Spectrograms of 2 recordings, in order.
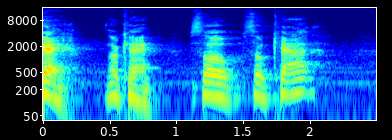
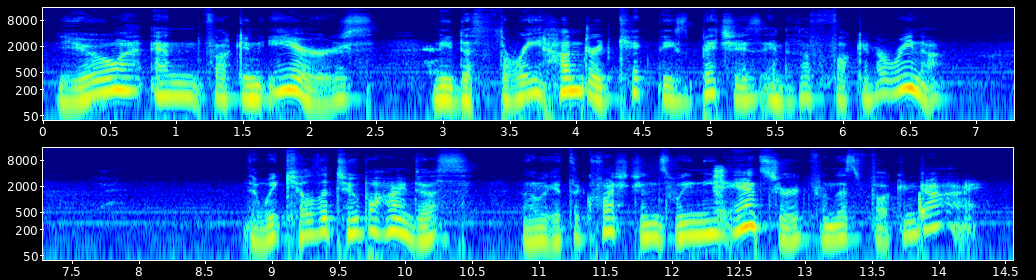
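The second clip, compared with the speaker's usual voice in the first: whispering, much quieter; 5 dB quieter than usual. A character grabs a companion by the head and speaks in their ear, whispering in his ear. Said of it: "whispering in your ear hole".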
